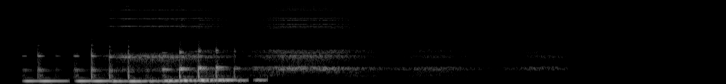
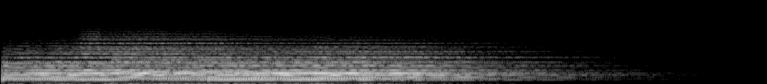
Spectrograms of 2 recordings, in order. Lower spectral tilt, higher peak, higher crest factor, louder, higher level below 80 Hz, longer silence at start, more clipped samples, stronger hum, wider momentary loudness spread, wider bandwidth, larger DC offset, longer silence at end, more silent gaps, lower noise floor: second, -7.5 dB/octave vs -9.5 dB/octave; second, -18 dBFS vs -6 dBFS; first, 20 dB vs 14 dB; second, -35 LUFS vs -19 LUFS; second, -80 dBFS vs -60 dBFS; first, 0.2 s vs 0 s; neither; neither; about the same, 15 LU vs 14 LU; first, 16 kHz vs 4.9 kHz; neither; first, 2.85 s vs 2.4 s; neither; second, -75 dBFS vs -80 dBFS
